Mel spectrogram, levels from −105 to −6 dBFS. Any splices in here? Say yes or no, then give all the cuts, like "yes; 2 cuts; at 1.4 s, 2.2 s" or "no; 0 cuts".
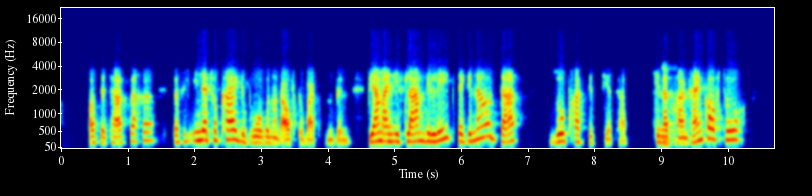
no; 0 cuts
